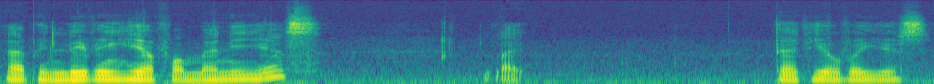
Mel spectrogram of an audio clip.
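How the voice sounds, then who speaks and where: A man, chatting casually to viewers while he draws on a live stream, answering questions in an unhurried, thoughtful way with frequent pauses. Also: medium pitch, flat delivery, dark tone, highs cut off. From Hong Kong. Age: 40s. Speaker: artist live-streaming a drawing session.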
